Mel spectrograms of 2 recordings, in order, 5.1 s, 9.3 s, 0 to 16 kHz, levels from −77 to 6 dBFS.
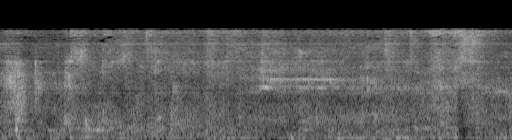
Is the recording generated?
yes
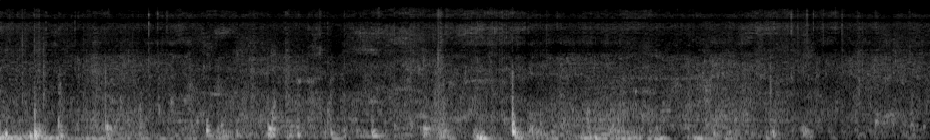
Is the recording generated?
yes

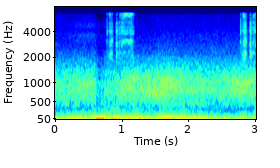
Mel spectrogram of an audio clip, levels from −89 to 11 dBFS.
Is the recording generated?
no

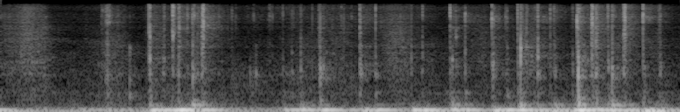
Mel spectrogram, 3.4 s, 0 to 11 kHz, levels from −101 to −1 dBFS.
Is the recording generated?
yes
